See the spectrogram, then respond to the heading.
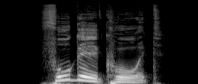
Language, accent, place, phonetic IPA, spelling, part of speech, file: German, Germany, Berlin, [ˈfoːɡl̩ˌkoːt], Vogelkot, noun, De-Vogelkot.ogg
- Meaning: bird droppings; guano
